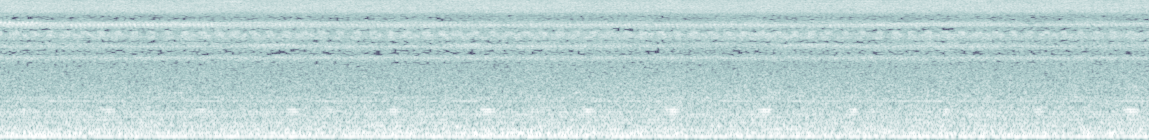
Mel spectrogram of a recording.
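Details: Steady high trilling of crickets and forest insects on a summer night in the countryside, many overlapping voices merging into a continuous shimmering hum that barely changes across the stretch.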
